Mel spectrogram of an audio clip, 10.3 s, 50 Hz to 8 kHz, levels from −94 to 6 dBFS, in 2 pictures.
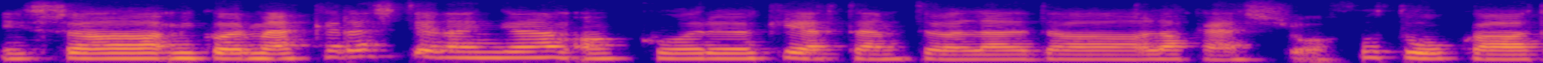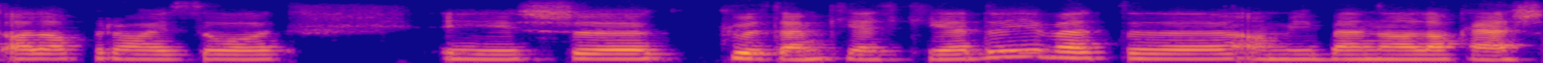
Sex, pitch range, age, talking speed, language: female, 175-200 Hz, 20-39, 110 wpm, Hungarian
